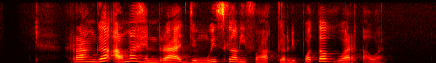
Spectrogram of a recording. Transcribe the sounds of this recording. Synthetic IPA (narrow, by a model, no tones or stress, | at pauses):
raŋɡaʔalmaɦɛndɾad͡ʒɨŋwiskalifakɨrdipɔt̪ɔkwart̪a̰wa̰n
